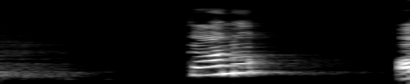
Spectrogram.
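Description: Speech only: a woman says one short word with a falling pitch about a second in, with silence before and after it.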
